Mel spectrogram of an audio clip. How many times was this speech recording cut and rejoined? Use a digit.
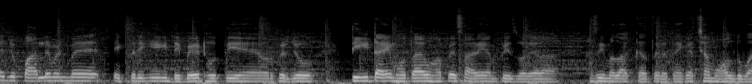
0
